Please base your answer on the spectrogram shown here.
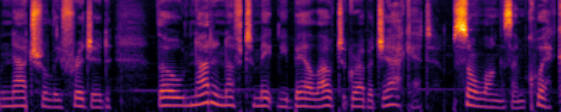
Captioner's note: none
